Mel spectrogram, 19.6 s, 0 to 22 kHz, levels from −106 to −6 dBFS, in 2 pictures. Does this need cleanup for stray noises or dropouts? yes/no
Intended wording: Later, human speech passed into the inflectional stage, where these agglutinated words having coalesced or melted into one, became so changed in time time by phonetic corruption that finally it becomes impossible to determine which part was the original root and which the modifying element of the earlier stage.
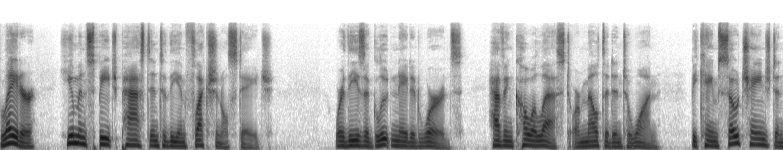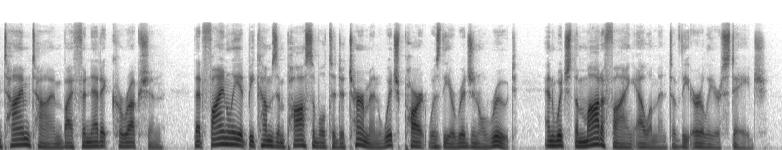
no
